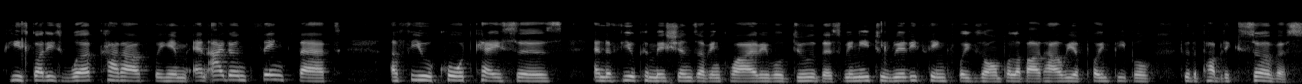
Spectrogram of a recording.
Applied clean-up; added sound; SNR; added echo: neural mask model Resemble Enhance denoiser.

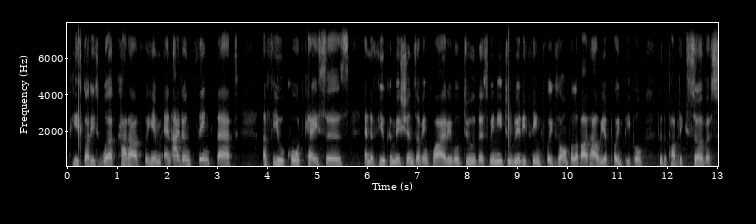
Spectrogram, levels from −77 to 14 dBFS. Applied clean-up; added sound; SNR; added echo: none; Finger snapping; 18 dB; none.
